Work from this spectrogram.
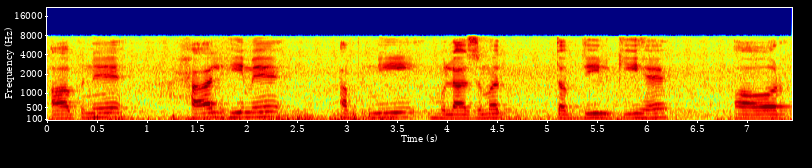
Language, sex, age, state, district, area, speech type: Urdu, male, 30-45, Uttar Pradesh, Muzaffarnagar, urban, spontaneous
